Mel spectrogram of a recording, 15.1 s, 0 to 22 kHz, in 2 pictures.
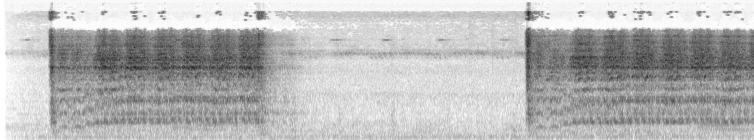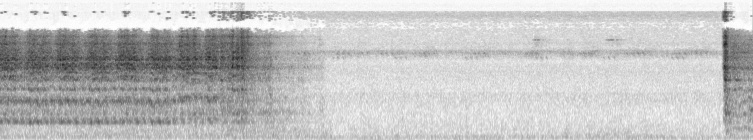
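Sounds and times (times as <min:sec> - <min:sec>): car engine cranking: 0:00.5 - 0:03.1, 0:05.3 - 0:10.8, 0:14.8 - 0:15.0.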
